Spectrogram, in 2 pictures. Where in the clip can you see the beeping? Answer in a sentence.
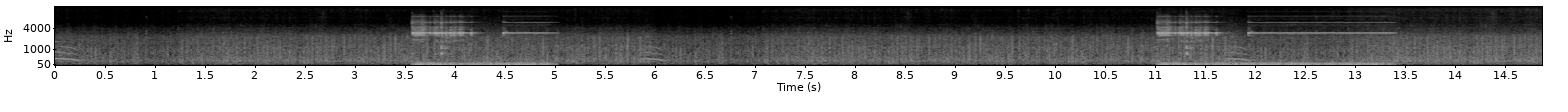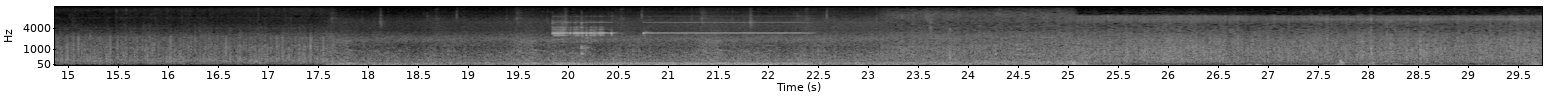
The beeping can be heard from 3.5 to 5.0 s, from 11.0 to 13.4 s and from 19.8 to 22.5 s.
